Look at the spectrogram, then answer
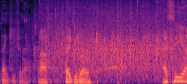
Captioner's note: audience applauding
